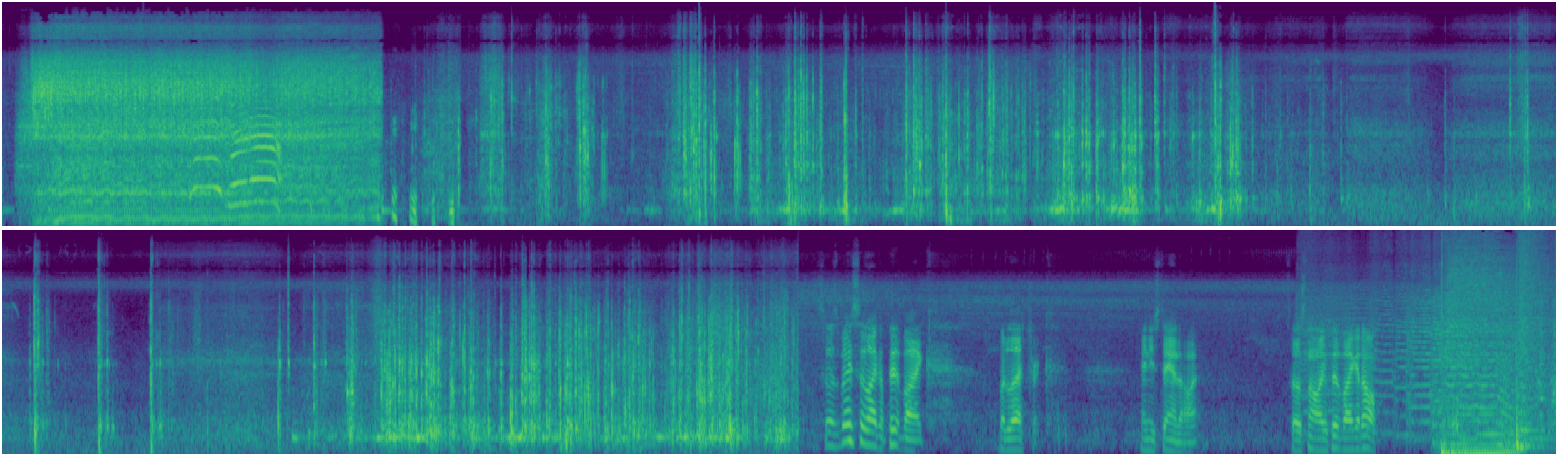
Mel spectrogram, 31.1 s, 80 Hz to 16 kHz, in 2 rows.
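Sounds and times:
tyres crunching on gravel: 1.5 - 14.6, 17.0 - 23.6
scooter knocking over rocks: 4.4 - 13.4, 15.8 - 17.3, 18.3 - 23.5.

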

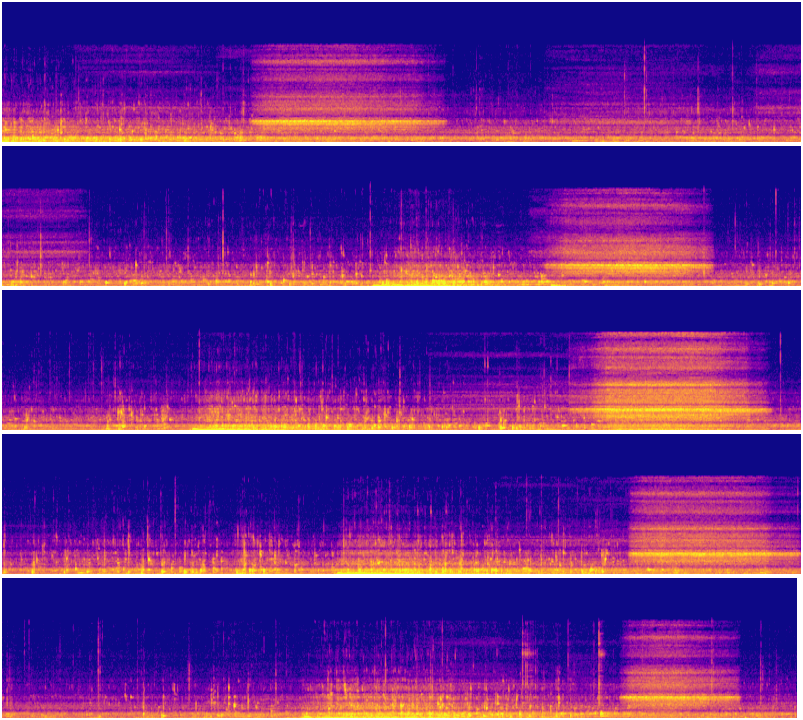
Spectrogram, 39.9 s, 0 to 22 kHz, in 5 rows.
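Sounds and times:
exhaled bubbles rushing: 0.0 - 2.4, 9.1 - 13.2, 15.4 - 21.6, 24.3 - 30.1, 33.4 - 38.1
regulator inhalation hiss: 2.5 - 4.5, 13.4 - 15.2, 20.6 - 23.8, 30.2 - 32.1, 38.2 - 39.5.

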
